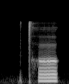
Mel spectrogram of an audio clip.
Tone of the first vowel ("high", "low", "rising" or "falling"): high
